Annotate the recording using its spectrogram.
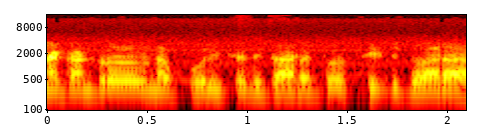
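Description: Speech only: a man talking over a narrow-band telephone line.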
